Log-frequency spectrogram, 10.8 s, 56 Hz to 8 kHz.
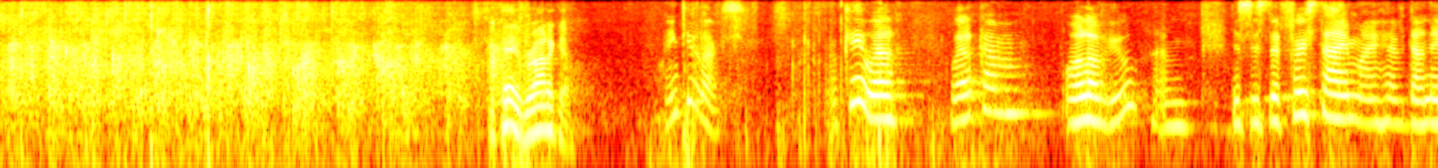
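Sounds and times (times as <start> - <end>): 
crowd applauding: 0.0 - 4.2
speech: 3.8 - 4.4, 5.0 - 10.7.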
